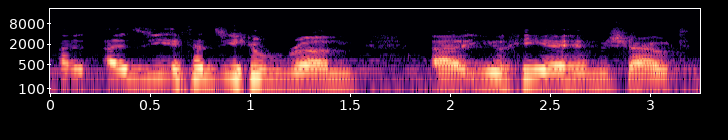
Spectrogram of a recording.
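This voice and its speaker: A man running a tabletop game, his voice sitting a little high as he narrates scenes and asks for dice rolls. Soft music sits under the table talk. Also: measured pace, muffled recording. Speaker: game master.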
